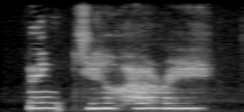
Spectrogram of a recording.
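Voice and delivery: barely audible, just loud enough to hear. Narrating a story, the dinosaurs thank harry: just loud enough to hear. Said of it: "just loudly enough for Harry to hear".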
